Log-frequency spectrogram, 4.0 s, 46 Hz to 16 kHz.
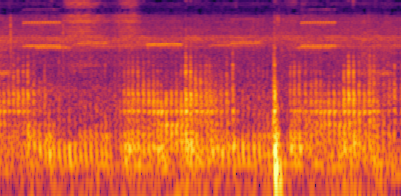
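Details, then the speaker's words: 1920s PikniK portable phonograph with a Heinemann spring motor, single or possibly double spring, being wound about 85 turns. Quick ratcheting clicks, then one dull thump; motor possibly not yet serviced, cause unconfirmed. "Oh, I heard a thump, so maybe I haven't done the motor in this."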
